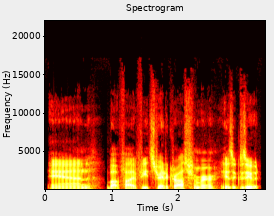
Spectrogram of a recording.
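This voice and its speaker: Man, deep voice, crisp bright tone, casual tabletop game narration. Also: moderate pace, no echo, studio quality. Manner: casual, loose, with many fillers. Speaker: game master.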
